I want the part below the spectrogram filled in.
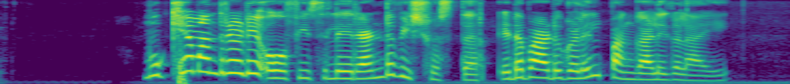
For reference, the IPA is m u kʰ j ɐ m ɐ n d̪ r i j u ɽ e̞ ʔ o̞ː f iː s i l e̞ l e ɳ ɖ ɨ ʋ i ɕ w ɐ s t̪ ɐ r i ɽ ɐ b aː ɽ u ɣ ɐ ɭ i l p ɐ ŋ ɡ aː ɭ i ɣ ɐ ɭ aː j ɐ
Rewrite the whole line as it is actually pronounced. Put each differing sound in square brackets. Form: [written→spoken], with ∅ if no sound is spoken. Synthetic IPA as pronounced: m u kʰ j ɐ m ɐ n d̪ r i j u ɽ e̞ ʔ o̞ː f iː s i l e̞ [l→ɾ] e ɳ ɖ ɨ ʋ i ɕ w ɐ s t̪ ɐ r i ɽ ɐ b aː ɽ u ɣ ɐ ɭ i l p ɐ ŋ ɡ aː ɭ i ɣ ɐ ɭ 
